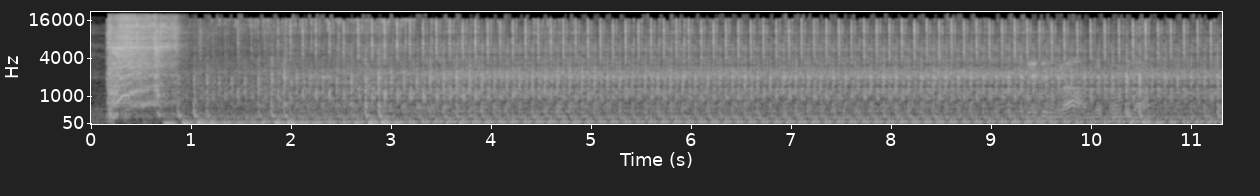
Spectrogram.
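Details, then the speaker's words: Greaves Cotton diesel Bullet motorcycle: quiet at start, but after riding a while a light, quick tick runs steadily over the idle thump, from loose tappets needing adjustment under the top cover. "ஆனா கொஞ்ச தூரம் ஓடுனதுக்கு அப்புறம் ரொம்ப டிக்கி டிக்கு டிக்கு டிக்குன்னு ஒரு sound வருது."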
